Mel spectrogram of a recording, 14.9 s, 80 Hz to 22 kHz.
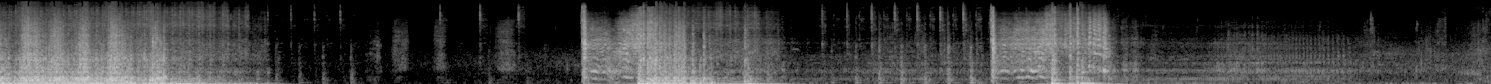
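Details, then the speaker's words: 1981 Mustang 5.0 V8, carbureted, parked since 1996: repeated cranking bursts that catch briefly then die, fuel starvation; the fuel pump was found not pulling fuel, its diaphragm likely dried out. "I determined the fuel pump was shot because it wasn't pulling fuel. Yeah, it's also been parked since '96, so diaphragms inside"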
